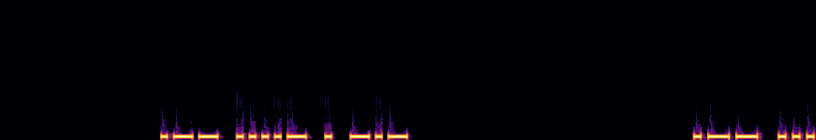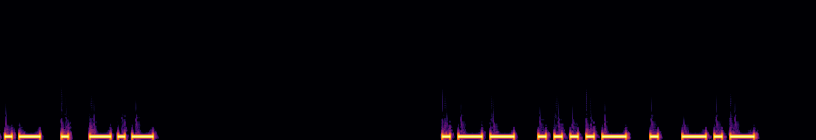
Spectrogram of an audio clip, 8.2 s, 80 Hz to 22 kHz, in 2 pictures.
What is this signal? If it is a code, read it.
Morse code, heard as a keyed tone, about 33 wpm, 700 Hz. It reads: W4EK W4EK W4EK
